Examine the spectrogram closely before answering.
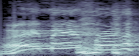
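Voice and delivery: high-pitched hollered church response; church amen yell. Shown as a demonstration. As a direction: holler it up to the pastor from the pew. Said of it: "distracting enough whenever I yell".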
